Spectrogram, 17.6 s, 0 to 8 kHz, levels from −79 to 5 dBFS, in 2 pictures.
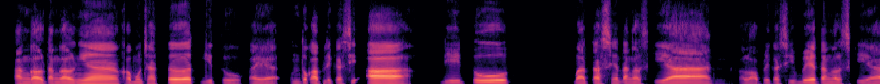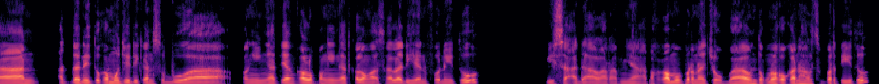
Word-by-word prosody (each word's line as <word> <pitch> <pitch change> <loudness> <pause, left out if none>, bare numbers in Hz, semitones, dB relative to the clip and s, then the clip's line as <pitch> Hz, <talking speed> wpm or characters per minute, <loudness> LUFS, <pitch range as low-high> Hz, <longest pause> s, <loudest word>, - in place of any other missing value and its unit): tanggal-tanggalnya 105 +7 +1
kamu 100 -4 -7
catet 125 +7 +3
gitu, 85 -4 -13
kayak 85 -2 -7
untuk 95 - -8
aplikasi - - -4
A, 120 0 +8 0.2
dia 90 -1 -9
itu 130 +6 +2 0.6
batasnya 110 0 -3
tanggal 100 -5 -4
sekian, 95 0 +2 0.2
kalau - - -12
aplikasi 85 0 -12
B - - +2
tanggal 105 -7 -5
sekian, 85 - +1 0.2
at - - -8
dan 120 +1 +4
itu 130 +8 -3
kamu 185 +1 +2
jadikan 110 - -3
sebuah 95 -5 0
pengingat 120 +9 -5
yang 140 +2 +2
kalau 150 -1 +5
pengingat 135 +2 -5
kalau 120 - +2
nggak - - -4
salah 100 +4 +2
di 120 - -6
handphone 95 -2 -5
itu, - - -1 0.7
bisa 105 -1 -3
ada 85 - -4
alarmnya. 85 0 -6
Apakah 120 +5 +4
kamu 120 - 0
pernah 110 -1 -1
coba 85 -3 +1
untuk 135 -1 -1
melakukan 125 0 +3
hal 120 - -2
seperti 115 -2 -5
itu? - - -2
105 Hz, 155 wpm, -23 LUFS, 90-125 Hz, 0.7 s, A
